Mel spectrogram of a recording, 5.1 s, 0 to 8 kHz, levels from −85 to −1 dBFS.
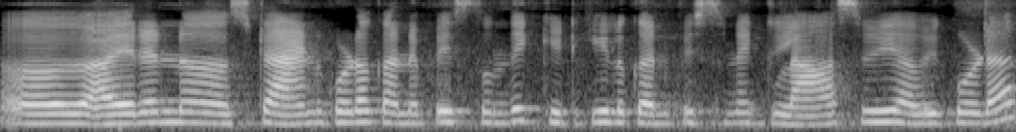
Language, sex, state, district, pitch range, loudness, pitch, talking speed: Telugu, female, Andhra Pradesh, Visakhapatnam, 215-240 Hz, -20 LUFS, 230 Hz, 140 wpm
